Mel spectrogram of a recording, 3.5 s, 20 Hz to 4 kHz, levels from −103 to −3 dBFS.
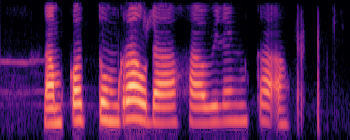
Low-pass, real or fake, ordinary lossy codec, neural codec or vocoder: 3.6 kHz; real; Opus, 24 kbps; none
